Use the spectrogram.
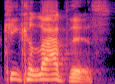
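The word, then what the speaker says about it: Kiklades (Κυκλάδες): 整个词儿读起来呢是 Kiklades，读音是介于基克拉底斯和基克拉泽斯中间，所以往两边翻呢都还说得过去。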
